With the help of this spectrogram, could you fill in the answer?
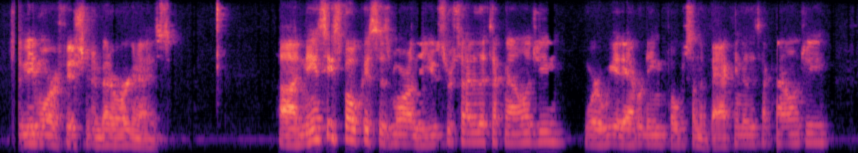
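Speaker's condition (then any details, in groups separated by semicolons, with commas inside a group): No condition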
